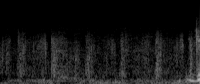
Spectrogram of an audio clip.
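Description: Running footsteps crunching on a crushed-gravel trail in a steady rhythm, with a low rumble of wind on the microphone.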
